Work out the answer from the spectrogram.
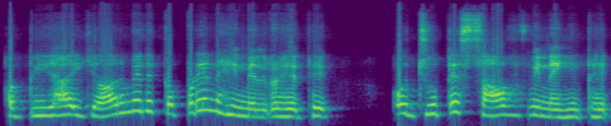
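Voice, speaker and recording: A woman's voice: a little high, animated, moderate pace. A woman voicing an easygoing, untidy young man in a romance story. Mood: casual. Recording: muffled lo-fi recording.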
